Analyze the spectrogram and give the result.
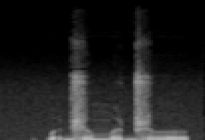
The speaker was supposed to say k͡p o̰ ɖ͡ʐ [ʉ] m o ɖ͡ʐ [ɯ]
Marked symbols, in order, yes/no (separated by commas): no, no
